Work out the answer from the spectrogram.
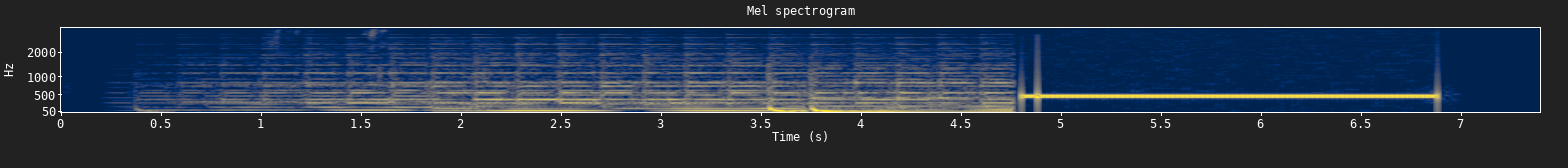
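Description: Telephone tones play while a call to a medical clinic is transferred: a run of tonal hold chimes gives way to a single steady, loud continuous tone lasting about two seconds before it cuts off abruptly.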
